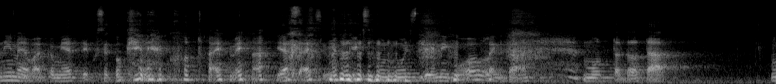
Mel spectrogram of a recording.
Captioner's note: laughter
